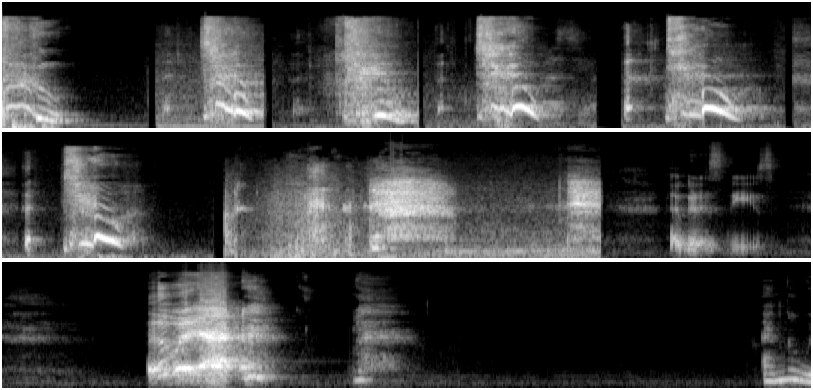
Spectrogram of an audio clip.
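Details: Celebrity sneezing bout from a compilation: about six quick, high-pitched sneezes in a row, then a few softer sneezes and breaths.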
